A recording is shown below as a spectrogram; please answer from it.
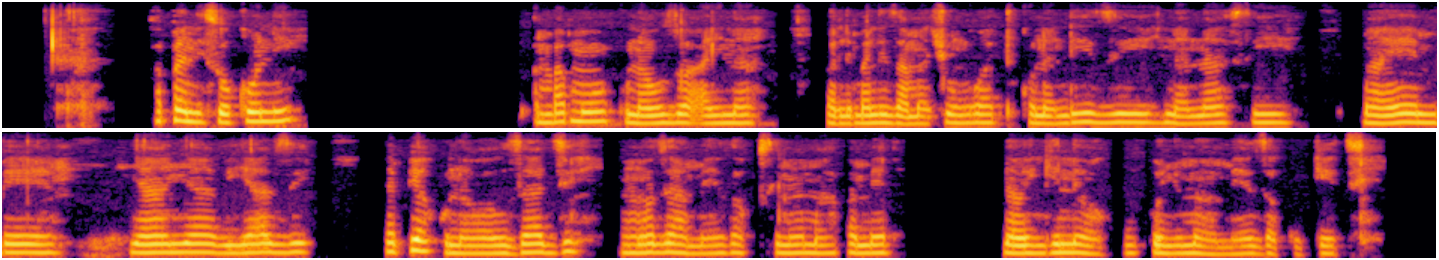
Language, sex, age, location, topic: Swahili, female, 18-24, Kisii, finance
